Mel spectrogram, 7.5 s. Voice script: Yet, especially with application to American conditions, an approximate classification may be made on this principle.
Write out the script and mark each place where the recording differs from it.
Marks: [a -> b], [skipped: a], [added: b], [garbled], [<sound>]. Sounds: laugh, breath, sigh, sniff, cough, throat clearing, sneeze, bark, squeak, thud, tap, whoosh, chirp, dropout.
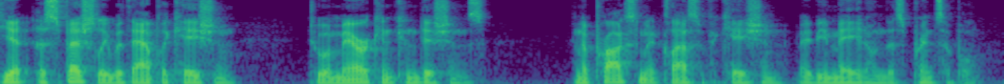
Yet, especially with application to American conditions, an approximate classification may be made on this principle.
